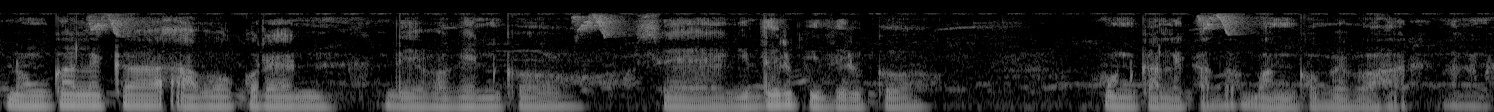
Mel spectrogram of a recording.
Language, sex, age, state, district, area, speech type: Santali, male, 45-60, West Bengal, Bankura, rural, spontaneous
